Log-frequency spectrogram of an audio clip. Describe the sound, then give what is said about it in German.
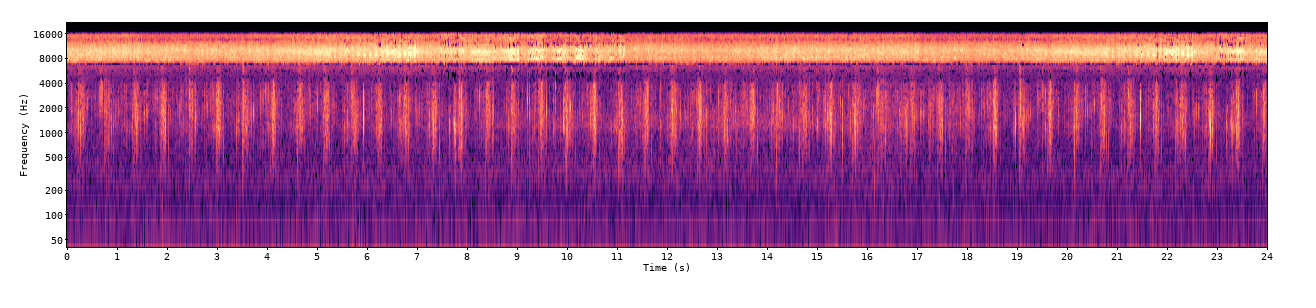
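Footsteps walking along the shore of a pond: many steady, evenly paced steps continue without a break, each a short soft crunch over a constant high hiss. “Wir laufen weiter am Ufer des Annateichs entlang.”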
